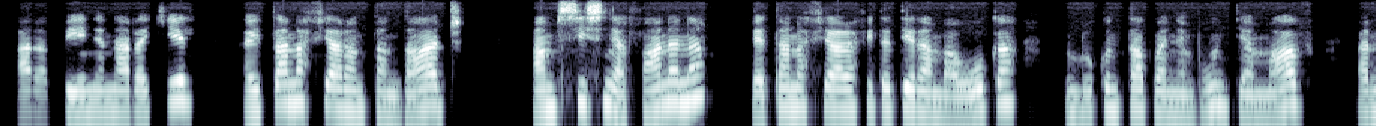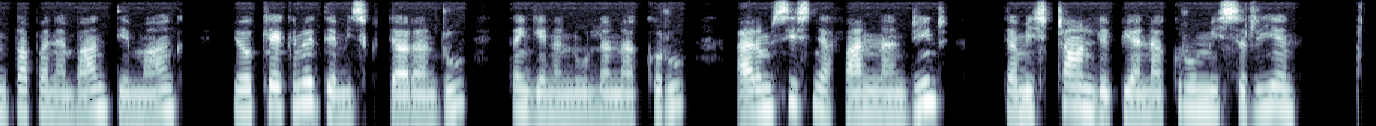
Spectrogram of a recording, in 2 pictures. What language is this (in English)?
Malagasy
